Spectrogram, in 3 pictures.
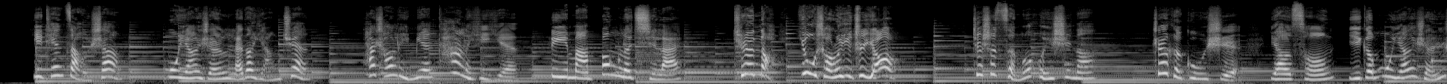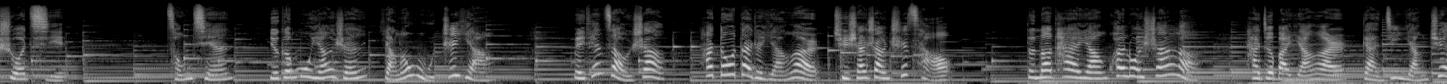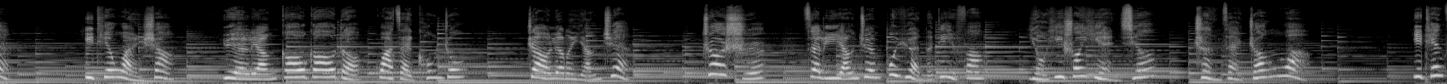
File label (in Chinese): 儿童读物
